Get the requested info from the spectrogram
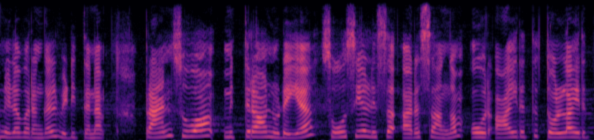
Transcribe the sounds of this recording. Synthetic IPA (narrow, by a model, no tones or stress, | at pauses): nɪlɐʋɐɾɐŋɡɐɭʋɪɽɪt̪ːɐnɐpɾaːnsʊʋaːmɪt̪ːɪɾaːnɯɽɐjɐsoːsɪjɐlɪsɐʔɐɾɐsaːŋɡɐmoːɾaːjɪɾɐt̪ːɯt̪ɔɭːaːjɪɾɐt̪ː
